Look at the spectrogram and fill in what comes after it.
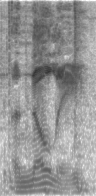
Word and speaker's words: anole: The Animal Rescue League there is concerned that this lizard, a brown anole, which rhymes with cannoli, take the gun, leave the anole, brought the lizard to the Brewster Animal Care and Adoption Center.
